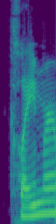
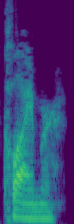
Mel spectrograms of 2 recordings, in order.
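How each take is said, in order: First: The first vowel sounds like 'ay'. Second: The first vowel sounds like 'eye'. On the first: "Claimer, maybe?" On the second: "I'm pretty sure it's climber"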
